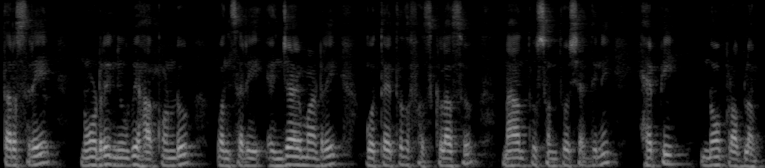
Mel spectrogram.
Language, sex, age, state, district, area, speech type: Kannada, male, 30-45, Karnataka, Bidar, urban, spontaneous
